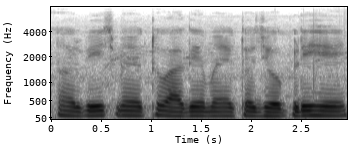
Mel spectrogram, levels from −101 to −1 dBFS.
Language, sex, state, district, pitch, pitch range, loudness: Chhattisgarhi, male, Chhattisgarh, Raigarh, 115 Hz, 110-120 Hz, -13 LUFS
